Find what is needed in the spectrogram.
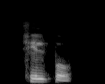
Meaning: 1. art, craft 2. industry
- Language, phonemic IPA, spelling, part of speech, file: Bengali, /ʃil.po/, শিল্প, noun, LL-Q9610 (ben)-শিল্প.wav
